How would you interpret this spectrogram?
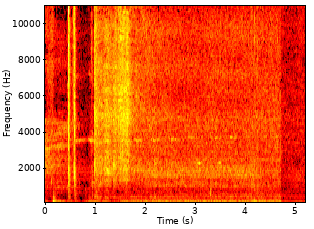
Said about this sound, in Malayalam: ഐശ്വര്യമായിട്ട് വണ്ടി സ്റ്റാർട്ട് ചെയ്യാം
